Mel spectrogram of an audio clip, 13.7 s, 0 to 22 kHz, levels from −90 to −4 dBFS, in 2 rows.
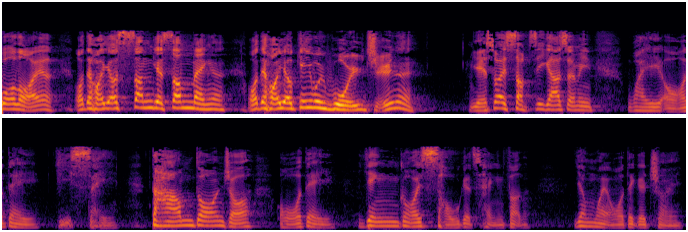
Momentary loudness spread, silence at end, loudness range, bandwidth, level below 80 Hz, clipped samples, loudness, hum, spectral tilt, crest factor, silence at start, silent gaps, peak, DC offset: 19 LU; 0.05 s; 10 LU; 8 kHz; -72 dBFS; under 0.1%; -27 LUFS; none; -4 dB/octave; 22 dB; 0 s; none; -6 dBFS; under 0.1%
